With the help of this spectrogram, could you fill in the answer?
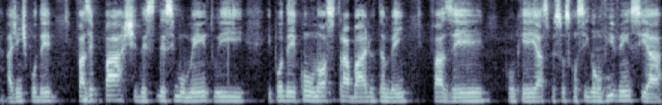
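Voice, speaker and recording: A somewhat breathy male voice at medium pitch, with monotone, flat intonation and a moderate pace. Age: 30s. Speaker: audio producer and voice-over announcer. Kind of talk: interview.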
